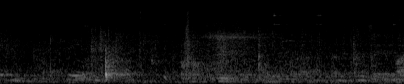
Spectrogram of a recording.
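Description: Low murmur of people talking quietly in a large chamber, with scattered clicks and knocks from desks and seats; a sharp knock about a second in is the loudest sound.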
